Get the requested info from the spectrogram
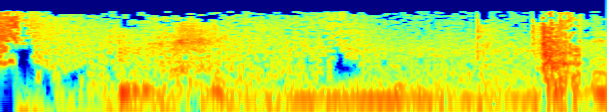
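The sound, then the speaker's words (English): On a replica Gutenberg printing press, a printed sheet of paper peels away from tacky inked metal type in a drawn-out, crackling rasp, fairly quiet, ending in a louder ripping snap as the sheet pulls free. No one speaks. “Lift the paper off that sticky type, and it does make a sound. You can hear it come off that sticky type.”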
